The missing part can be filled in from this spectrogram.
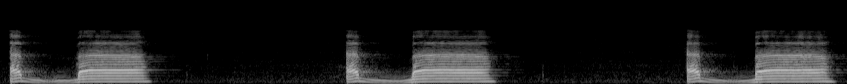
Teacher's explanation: بداية الباء شديدة مجهورة ينحبس خلف الشفتين الصوت والنفس فلا يجريان، ثم لما تنفتح الشفتان يخرج الصوت والوتران يهتزان ولا يخرج نفس · Term: باء مشددة مفتوحة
